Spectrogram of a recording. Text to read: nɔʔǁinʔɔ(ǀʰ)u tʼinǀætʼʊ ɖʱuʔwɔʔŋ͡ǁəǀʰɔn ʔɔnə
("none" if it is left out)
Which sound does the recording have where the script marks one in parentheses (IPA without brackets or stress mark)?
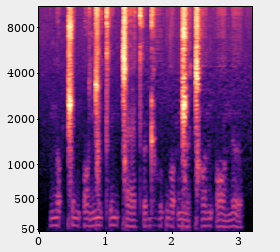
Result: ŋ͡ǀ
